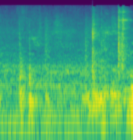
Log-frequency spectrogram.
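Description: Low, indistinct voices of people talking in a small meeting room, with two short sharp clicks about a second and a half in.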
